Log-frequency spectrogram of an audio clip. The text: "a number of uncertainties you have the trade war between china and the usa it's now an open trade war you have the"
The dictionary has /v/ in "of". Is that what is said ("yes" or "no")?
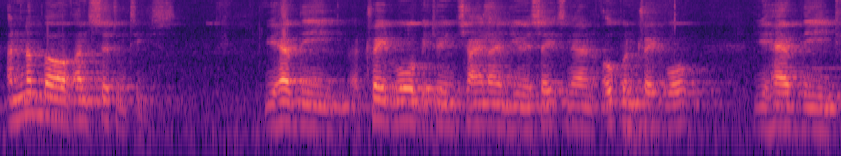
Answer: yes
